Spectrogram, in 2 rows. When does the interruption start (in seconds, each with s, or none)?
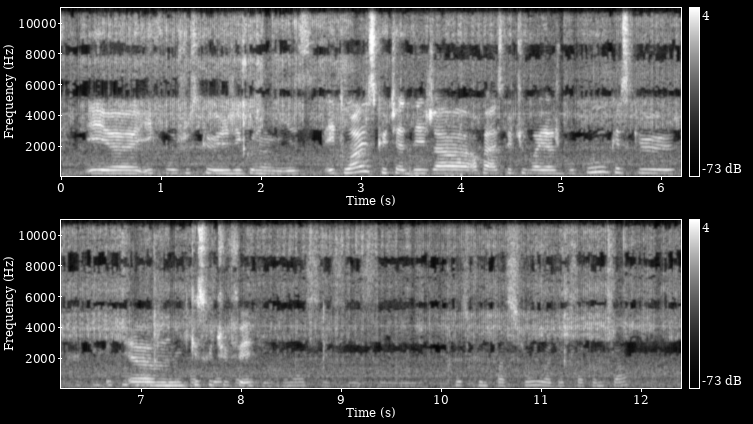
6.9 s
